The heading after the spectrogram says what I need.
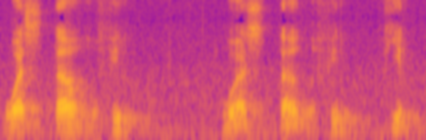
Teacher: Bihamdi rabbika, ra, balik atas dibaca tafkhim, rabbika wastaghfir, wastaghfir, fir, ya, ra sukun tu dibaca nipis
